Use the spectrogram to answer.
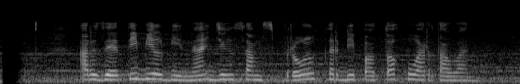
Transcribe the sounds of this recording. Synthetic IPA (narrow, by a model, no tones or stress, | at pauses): ʔa̰rzɛt̪ibilbinad͡ʒɨŋsamsbɾulkɨrdipɔt̪ɔkuwart̪awan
